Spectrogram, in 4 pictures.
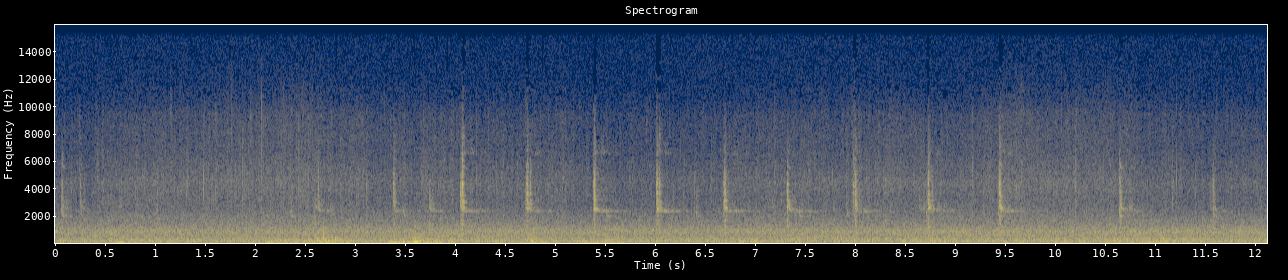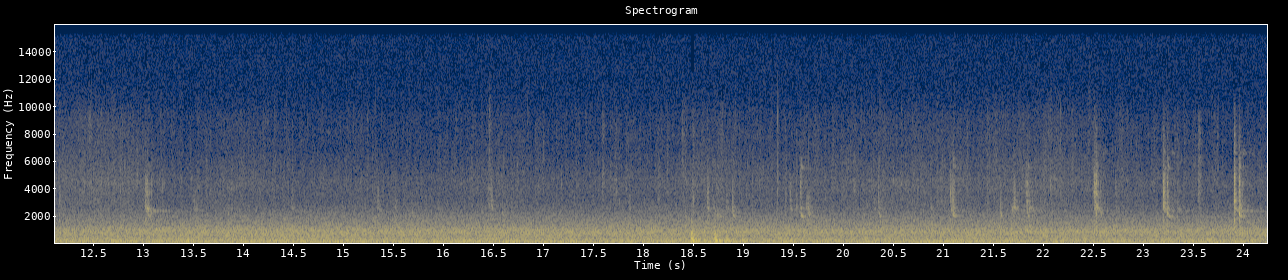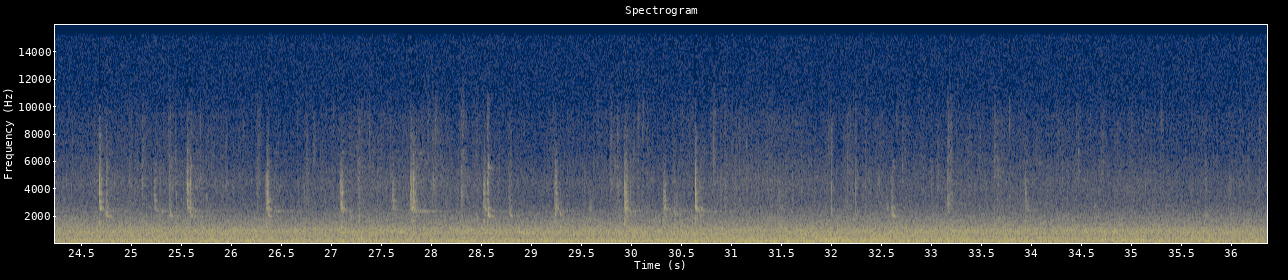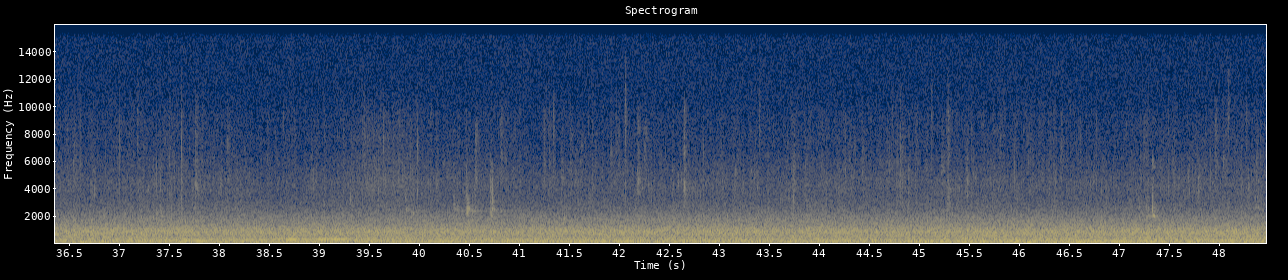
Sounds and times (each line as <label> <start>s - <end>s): Flag Pole during wind 0.0s - 48.4s
rain 0.0s - 48.4s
